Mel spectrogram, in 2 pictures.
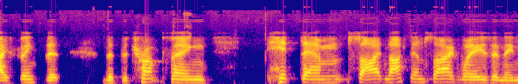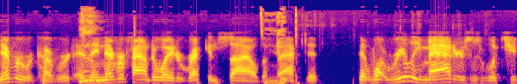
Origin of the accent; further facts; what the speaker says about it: South Carolina, United States; as someone from South Carolina, being Indian and having darker skin and having an Indian name was not an asset to Nikki Haley in South Carolina.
